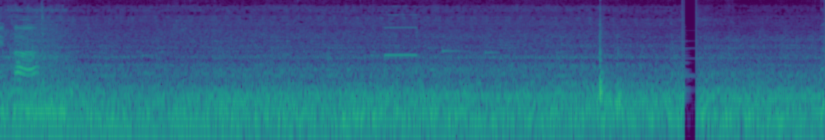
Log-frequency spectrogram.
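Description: Truck engine and road noise heard from inside the cab while driving, a steady low rumble. A few brief, faint tones sound around four seconds in. A sharp click comes about six seconds in, and the sound cuts out for an instant just before seven seconds.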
